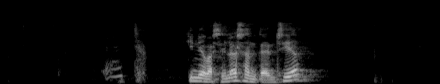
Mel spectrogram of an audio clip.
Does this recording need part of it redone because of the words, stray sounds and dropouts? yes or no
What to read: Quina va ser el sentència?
yes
